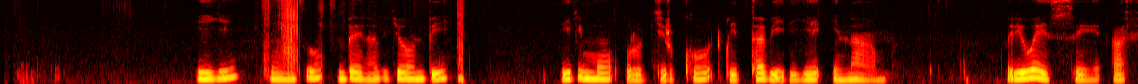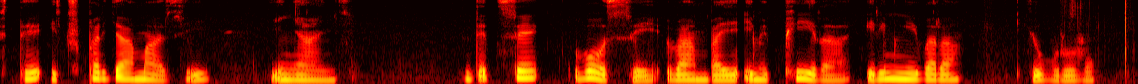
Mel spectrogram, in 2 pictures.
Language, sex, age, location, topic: Kinyarwanda, female, 18-24, Kigali, government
